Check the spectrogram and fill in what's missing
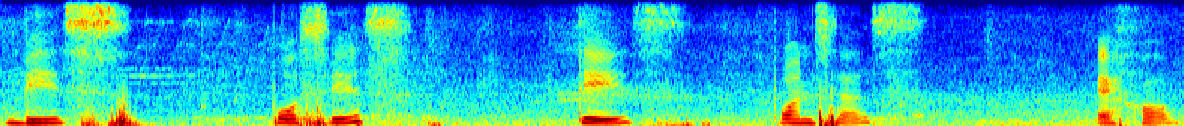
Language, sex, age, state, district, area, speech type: Assamese, female, 18-30, Assam, Kamrup Metropolitan, urban, spontaneous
